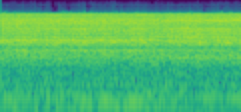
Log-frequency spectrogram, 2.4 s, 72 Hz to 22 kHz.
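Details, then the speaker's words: Drilling a steel hole on a 2019 Ford F-250 Super Duty to fit a Torklift StableLoad: even, high-pitched grinding hiss over a low motor hum as the bit cuts cleanly and just starts to poke through. "Okay, it's starting to poke through now. Just ever so slightly, so a little bit more."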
